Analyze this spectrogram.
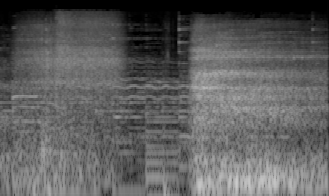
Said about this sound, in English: So it's a breath all in through the mouth. Fill the belly, fill the chest, and then let it out through the mouth.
